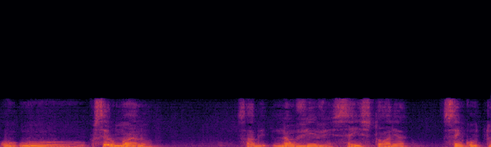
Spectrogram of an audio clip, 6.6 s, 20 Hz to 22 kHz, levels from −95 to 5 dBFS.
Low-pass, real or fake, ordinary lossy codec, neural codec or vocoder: 7.2 kHz; fake; AAC, 32 kbps; vocoder, 24 kHz, 100 mel bands, Vocos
